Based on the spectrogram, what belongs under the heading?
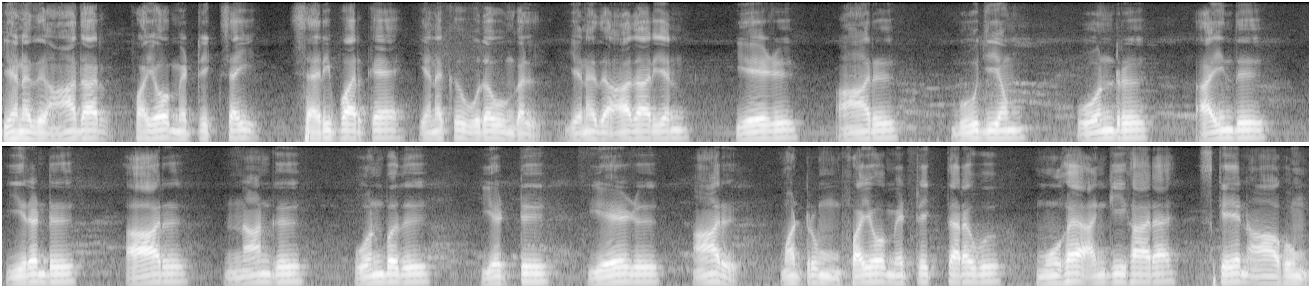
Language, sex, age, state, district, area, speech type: Tamil, male, 60+, Tamil Nadu, Ariyalur, rural, read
